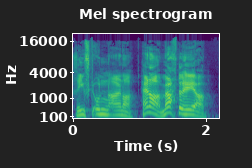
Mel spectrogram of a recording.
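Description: A man's voice: high-pitched, steady tone, normal speed, pitched above the performer's own voice. Man doing a whiny grumbling laborer. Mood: whining. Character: grumbling working-class man complaining about labor.

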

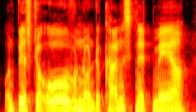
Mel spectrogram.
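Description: A man's voice: high-pitched, steady tone, brisk, a little mellow, voice pushed up. Man doing a whiny grumbling laborer. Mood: whining. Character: grumbling working-class man complaining about labor.

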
